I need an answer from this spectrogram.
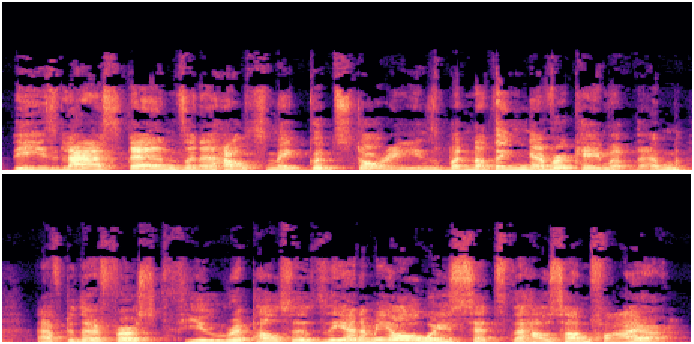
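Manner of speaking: high raven character voice; croaking raven. A narrator's reading. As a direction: speak as a raven giving counsel. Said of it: "croaked the raven".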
